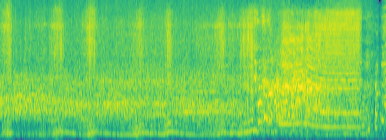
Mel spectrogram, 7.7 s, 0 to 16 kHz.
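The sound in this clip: A voice imitates a Holden race car engine at the Bathurst 1000 with a steady buzzing drone that wavers up and down in pitch. Near the end it jumps to a higher, strained whine.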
